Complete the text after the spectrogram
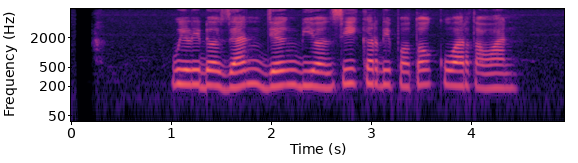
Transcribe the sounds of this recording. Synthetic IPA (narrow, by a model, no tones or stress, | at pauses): wilidɔzand͡ʒɨŋbiɔnsikɨrdipɔt̪ɔkuwart̪awan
